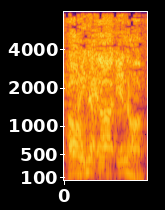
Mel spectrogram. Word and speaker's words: Inhofe: Inhofe.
